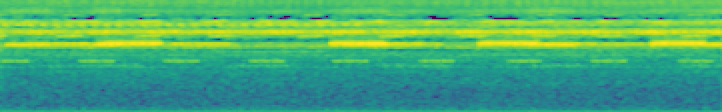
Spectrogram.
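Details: Crickets chirping in a peaceful park on an evening, several high steady trilling bands layered together with a faint pulsed chirp repeating below them over a soft low background hum.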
